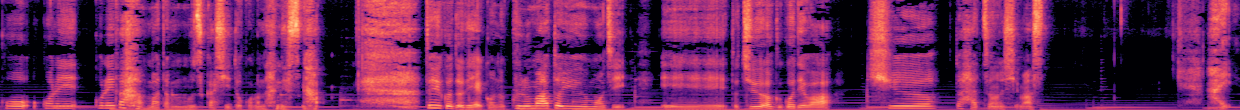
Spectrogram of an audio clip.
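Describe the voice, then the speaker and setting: A woman teaching in an audio lesson, explaining patiently step by step and filling pauses with many soft hesitations. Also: on the low side, animated, music in the background. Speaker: Chinese language teacher.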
